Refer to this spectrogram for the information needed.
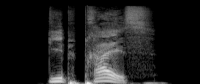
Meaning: singular imperative of preisgeben
- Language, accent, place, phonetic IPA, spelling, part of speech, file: German, Germany, Berlin, [ˌɡiːp ˈpʁaɪ̯s], gib preis, verb, De-gib preis.ogg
